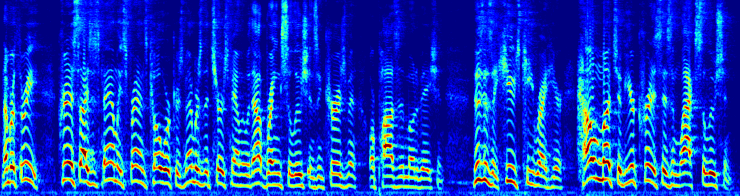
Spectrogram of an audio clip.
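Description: Man, young pastor, sermon, strained voice, high pitch, loud projection. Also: a little fast. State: strained, worn-out voice.

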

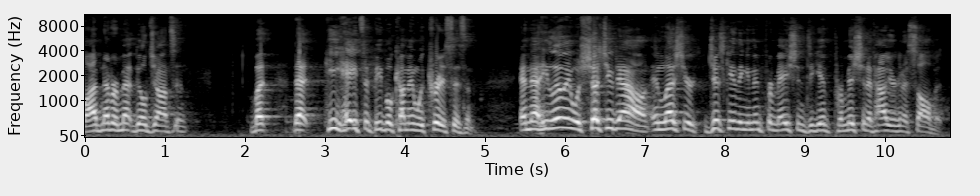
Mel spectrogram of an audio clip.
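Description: Man, young pastor, sermon, strained voice, high pitch, loud projection. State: strained, worn-out voice.

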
